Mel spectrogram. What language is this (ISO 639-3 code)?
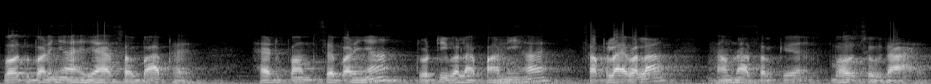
mai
